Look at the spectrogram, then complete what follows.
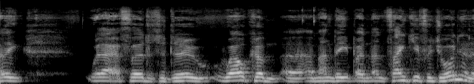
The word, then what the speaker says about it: Amandeep: I mean, I hope I pronounced your name right. It's Amandeep, but you're not the first person to ask me that, and you definitely won't be the last either, David.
